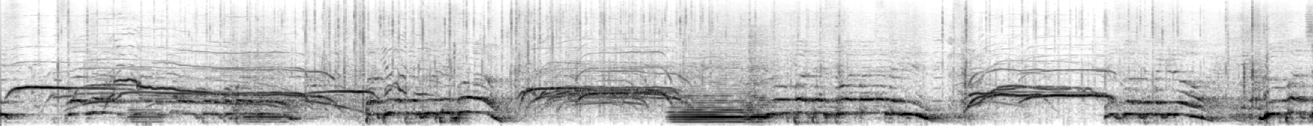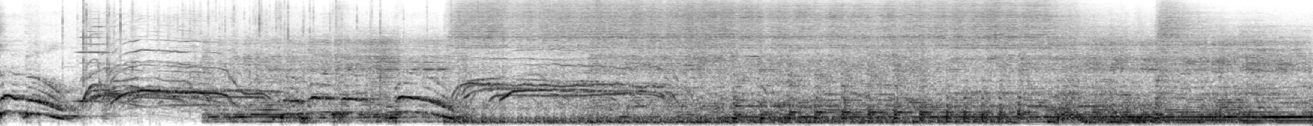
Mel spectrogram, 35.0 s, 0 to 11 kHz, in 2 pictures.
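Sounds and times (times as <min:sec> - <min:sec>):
metalcore band playing live: 0:20.6 - 0:35.0.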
